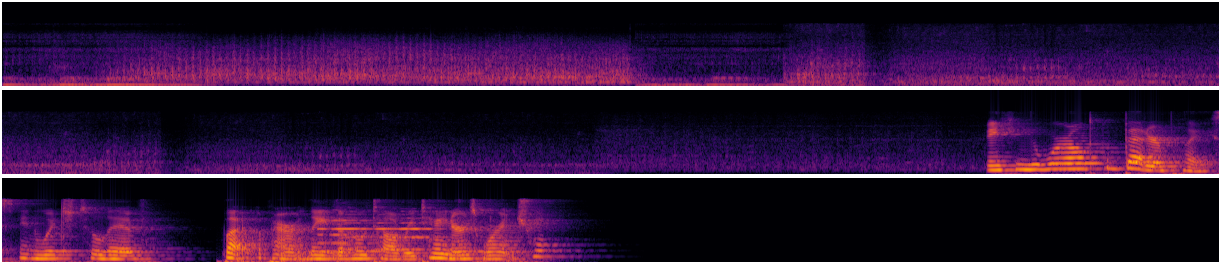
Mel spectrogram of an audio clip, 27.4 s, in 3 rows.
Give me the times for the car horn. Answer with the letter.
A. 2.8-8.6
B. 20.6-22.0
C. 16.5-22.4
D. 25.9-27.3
B.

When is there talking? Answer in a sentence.
The talking can be heard from 16.5 to 22.4 s.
